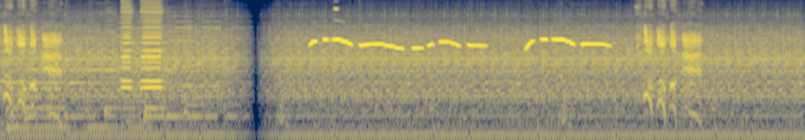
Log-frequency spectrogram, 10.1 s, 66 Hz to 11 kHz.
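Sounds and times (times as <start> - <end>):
engine idling: 0.0 - 10.0
person whistling a tune: 3.8 - 7.8.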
